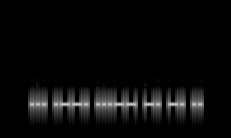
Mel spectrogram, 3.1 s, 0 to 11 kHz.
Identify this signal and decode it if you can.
Morse code, heard as a keyed tone, about 30 wpm, 700 Hz. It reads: SP3NNI
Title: DXCC-100 Call Signs - 6 Characters - 30wpm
